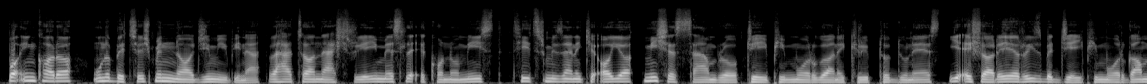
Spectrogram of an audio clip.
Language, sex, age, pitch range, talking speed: Persian, male, 30-49, 105-130 Hz, 175 wpm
